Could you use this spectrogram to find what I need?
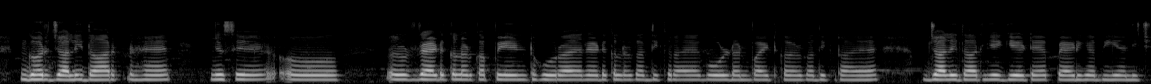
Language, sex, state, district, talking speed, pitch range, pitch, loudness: Hindi, female, Uttar Pradesh, Muzaffarnagar, 170 wpm, 215-220 Hz, 215 Hz, -27 LUFS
